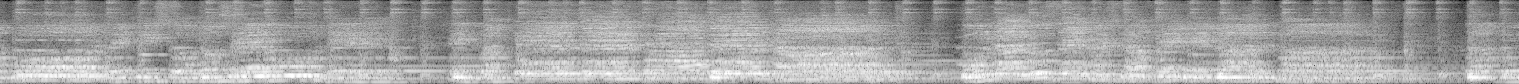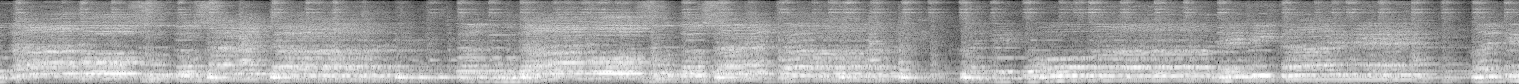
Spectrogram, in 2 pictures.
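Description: A choir singing a communion hymn with musical backing, in sung phrases with short breaks between them.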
